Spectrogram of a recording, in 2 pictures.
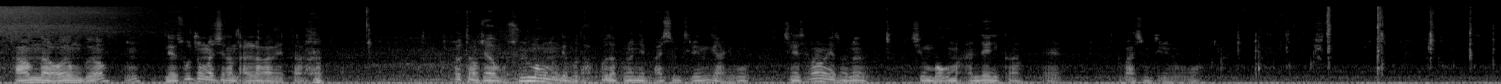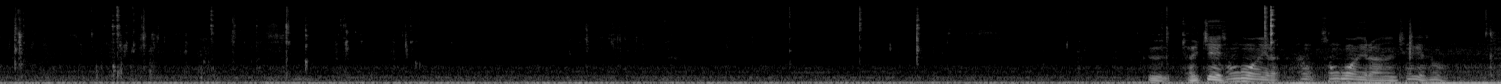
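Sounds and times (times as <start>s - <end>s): low hum: 0.0s - 30.0s
man chewing food: 11.9s - 26.9s.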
